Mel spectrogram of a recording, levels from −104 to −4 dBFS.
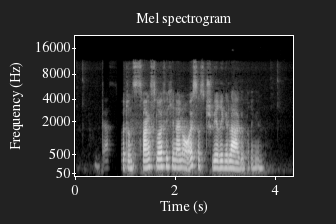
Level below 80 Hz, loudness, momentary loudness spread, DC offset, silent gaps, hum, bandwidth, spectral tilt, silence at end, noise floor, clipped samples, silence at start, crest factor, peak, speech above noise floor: -72 dBFS; -23 LUFS; 18 LU; under 0.1%; 0.85-0.92 s; none; 12 kHz; -4.5 dB/octave; 0.6 s; -68 dBFS; under 0.1%; 0.6 s; 22 dB; -4 dBFS; 45 dB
